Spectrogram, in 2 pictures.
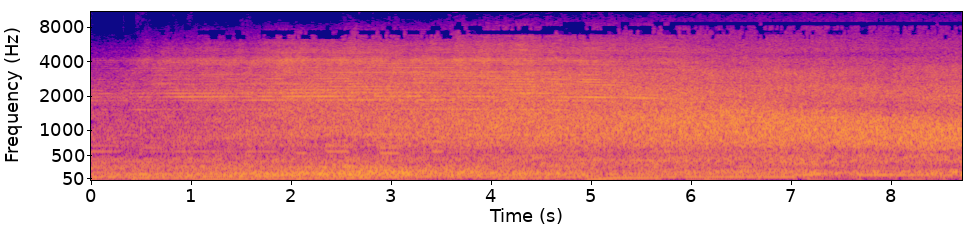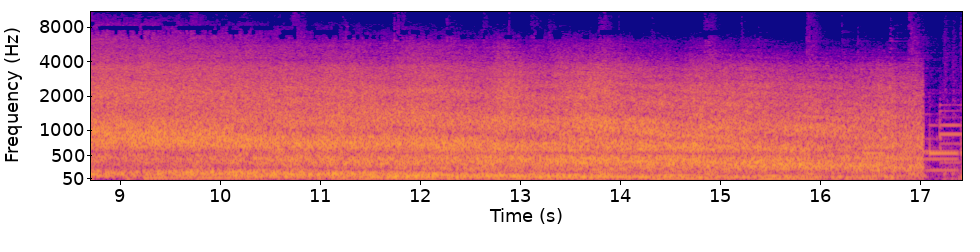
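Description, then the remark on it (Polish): Loud, steady roar of a Boeing 727 jet airliner's engines in Canada lasting throughout, a broad rushing blast with a slowly falling whine as the aircraft passes by; no voices. “Przenosimy się do Kanady, gdzie piloci Boeinga 727 nie zauważyli wycieku paliwa.”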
